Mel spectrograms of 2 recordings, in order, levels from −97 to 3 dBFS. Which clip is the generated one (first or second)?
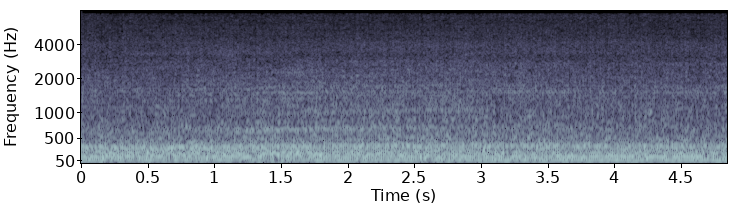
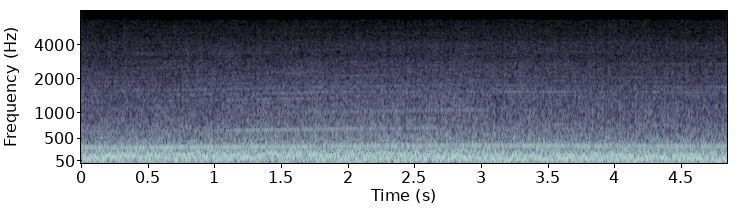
first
